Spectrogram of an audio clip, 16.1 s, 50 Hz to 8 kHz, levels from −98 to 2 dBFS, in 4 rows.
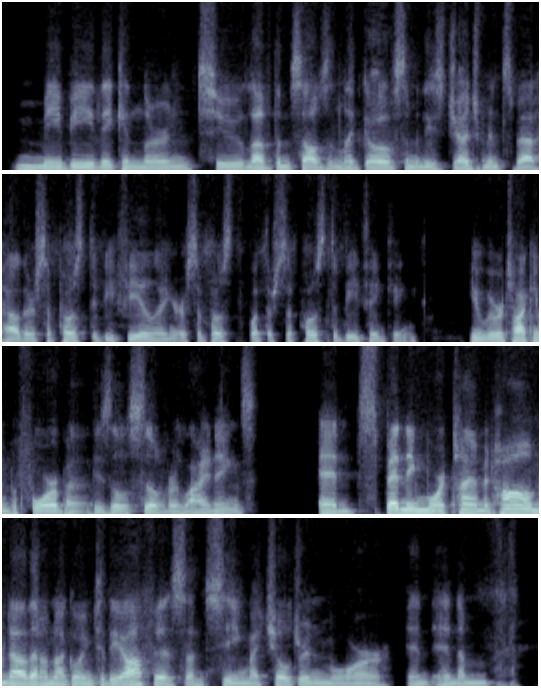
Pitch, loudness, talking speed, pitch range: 125 Hz, -26 LUFS, 235 wpm, 120-130 Hz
